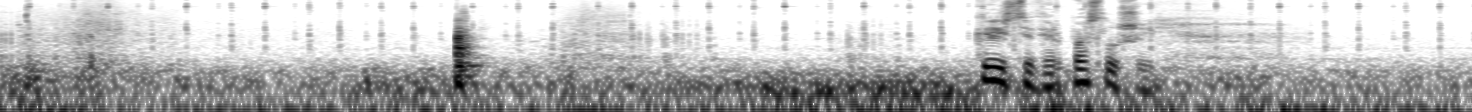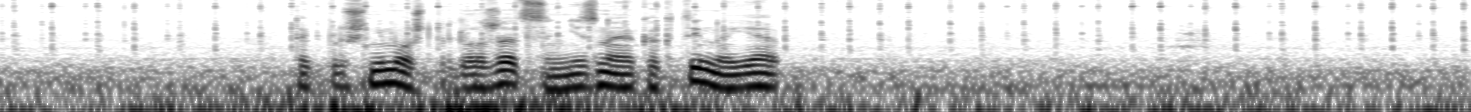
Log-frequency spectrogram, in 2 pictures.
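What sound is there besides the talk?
kitchen timer ticking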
